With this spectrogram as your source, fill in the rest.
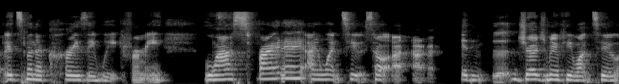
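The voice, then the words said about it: Hoarse voice. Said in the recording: “I sound so hoarse”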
